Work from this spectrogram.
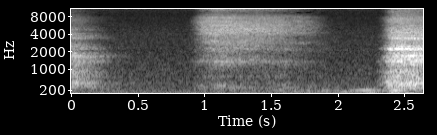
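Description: A person breathes slowly during a Pilates mobility stretch on a mat, with a soft, close, airy exhale followed by a second breath, quiet and alone.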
